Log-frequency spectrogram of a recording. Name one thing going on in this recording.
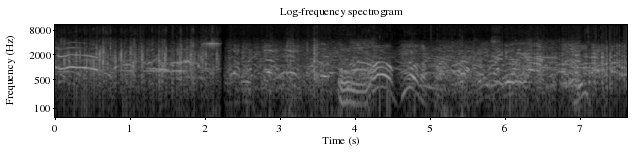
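A crowd cheers outdoors.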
